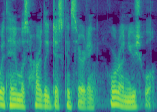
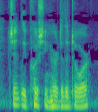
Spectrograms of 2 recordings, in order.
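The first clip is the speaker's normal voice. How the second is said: ordinary delivery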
